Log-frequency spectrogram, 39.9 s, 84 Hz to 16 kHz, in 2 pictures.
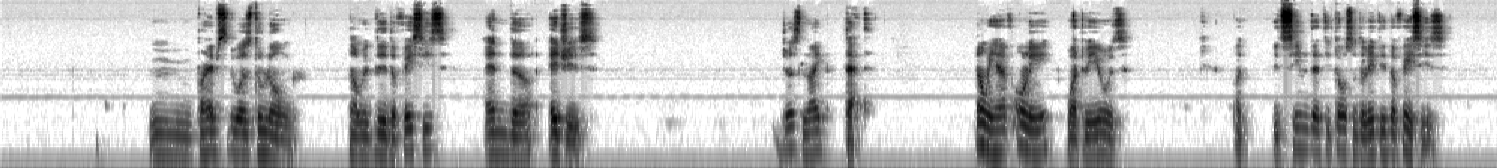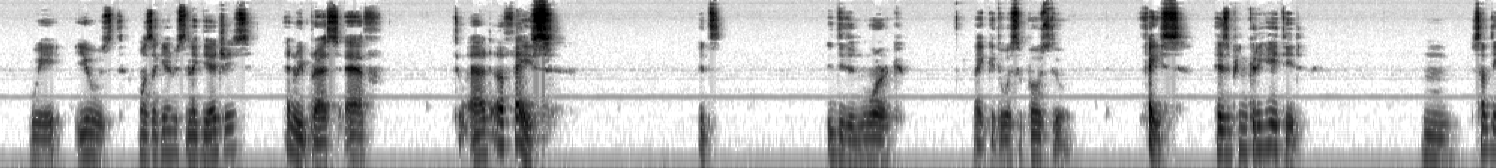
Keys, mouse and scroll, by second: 0.5 x, 3.6 c, 9.0 x, 13.6 middle click, 16.6-19.1 drag, 19.1 KP_5, 21.5-25.6 middle drag, 25.9-27.5 right drag, 26.7 f, 27.9 ctrl+z, 28.6-30.2 middle drag, 30.3-35.2 right drag, 35.2 f, 35.8-38.8 middle drag, 39.4 middle click.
